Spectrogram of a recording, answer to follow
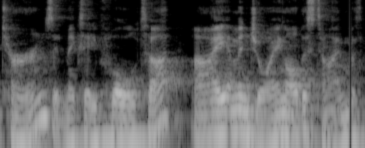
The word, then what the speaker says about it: iamb: Shakespeare's poetic writing and I am is two syllables the first is unstressed the second is stressed so goes dee dum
